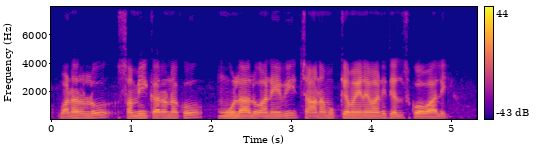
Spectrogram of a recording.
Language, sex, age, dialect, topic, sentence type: Telugu, male, 18-24, Telangana, banking, statement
